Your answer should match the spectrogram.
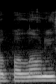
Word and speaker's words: bologna: This would be a good day to have a bologna sandwich for lunch. Sometimes the specialty meat is spelled bologna, B A L O N E Y, since that's how many people pronounce it.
